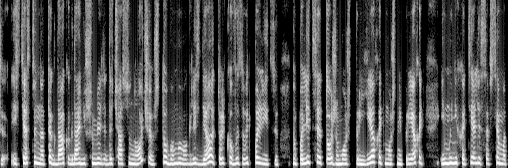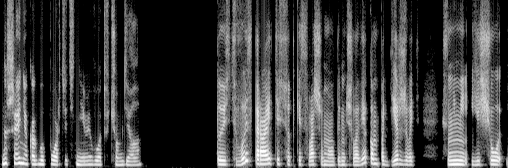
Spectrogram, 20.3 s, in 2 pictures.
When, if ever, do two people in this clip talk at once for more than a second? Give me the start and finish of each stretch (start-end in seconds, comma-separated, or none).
none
